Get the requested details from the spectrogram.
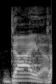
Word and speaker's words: Daya: How do you say her name? – Daya. Daya is the character named Dasha. – Dasha, right. Okay, Daya.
